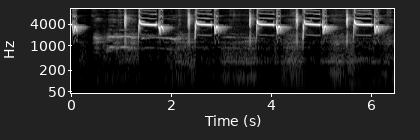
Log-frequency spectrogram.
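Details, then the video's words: Ash tailorbird singing to lure other tailorbirds: a sharp click, then a long high steady whistle dropping into a brief buzzy note, repeated about once a second, with a fainter lower whistled tone early on. "PRENJAK GACOR pancingan burung prenjak lain"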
